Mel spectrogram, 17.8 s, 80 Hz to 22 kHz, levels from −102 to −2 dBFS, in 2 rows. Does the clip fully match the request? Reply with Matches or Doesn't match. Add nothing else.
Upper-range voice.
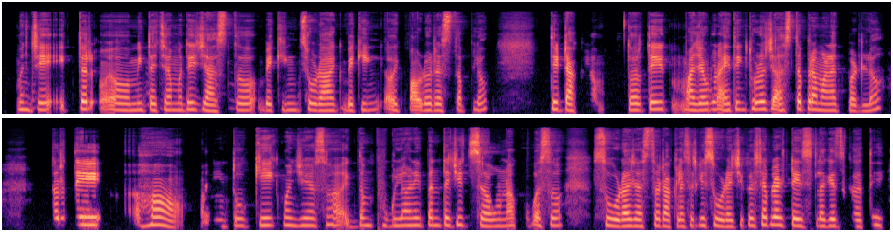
Matches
